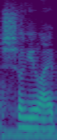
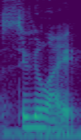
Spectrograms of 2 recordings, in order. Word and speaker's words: sugilite: I'm sure I'm not saying it right, but it's called, I want to call it shugilite, but sugilite. Shungite? No, not shungite. It's Sugilite.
